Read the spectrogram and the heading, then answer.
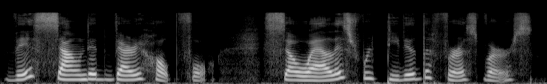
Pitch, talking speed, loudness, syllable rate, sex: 225 Hz, 110 wpm, -18 LUFS, 4.0 syllables/s, female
